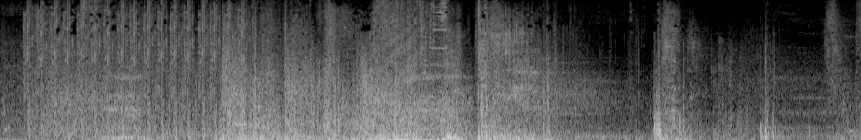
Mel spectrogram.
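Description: Weapon blasts and explosions boom and rumble loudly, then die down.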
